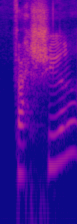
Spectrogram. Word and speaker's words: fascia: And then they'll reach what's called the fascia, is that how you pronounce it?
